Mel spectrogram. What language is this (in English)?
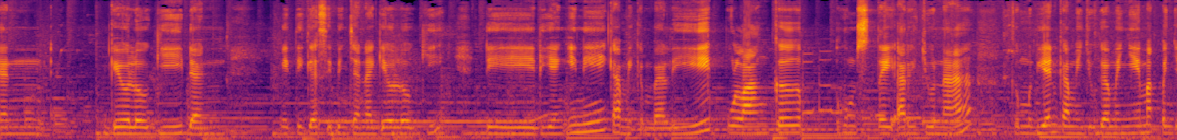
Indonesian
